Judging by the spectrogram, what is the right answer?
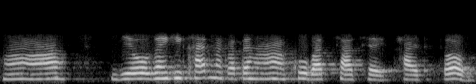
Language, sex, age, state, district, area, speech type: Maithili, female, 18-30, Bihar, Samastipur, rural, conversation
